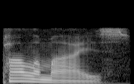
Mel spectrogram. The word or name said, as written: polemize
